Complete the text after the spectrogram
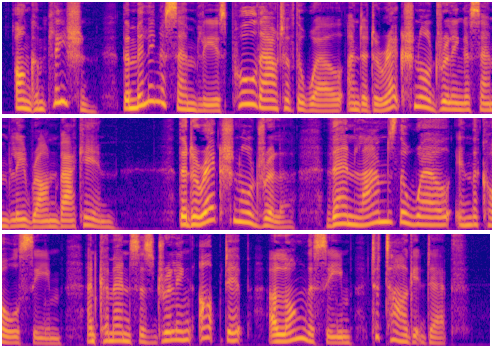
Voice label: corporate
